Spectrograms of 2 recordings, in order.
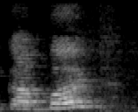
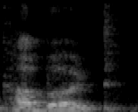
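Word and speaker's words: cupboard: दिमाग में रखें कबर्ड, लेकिन मुंह से बोलें खबर्ड।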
